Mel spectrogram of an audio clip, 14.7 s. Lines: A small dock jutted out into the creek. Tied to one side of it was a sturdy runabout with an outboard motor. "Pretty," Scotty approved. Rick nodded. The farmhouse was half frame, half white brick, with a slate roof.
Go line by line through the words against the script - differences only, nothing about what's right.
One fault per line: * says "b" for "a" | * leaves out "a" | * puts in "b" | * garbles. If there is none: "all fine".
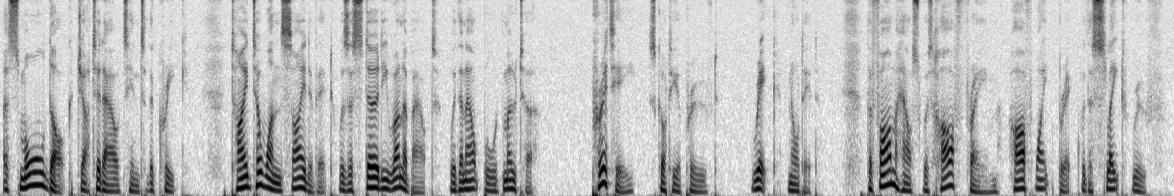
all fine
